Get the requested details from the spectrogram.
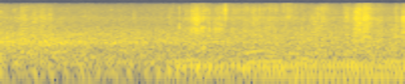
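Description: A young man bites into crispy fried food.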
